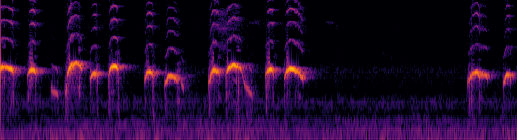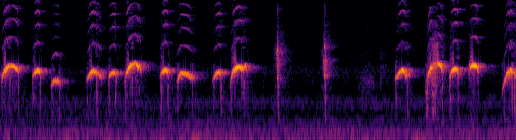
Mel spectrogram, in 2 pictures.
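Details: Cockatiel whistling a medley of songs including Father Abraham and If You're Happy and You Know It: phrases of quick clear whistled notes, a silent gap, then more phrases and a couple of sharp clicks.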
